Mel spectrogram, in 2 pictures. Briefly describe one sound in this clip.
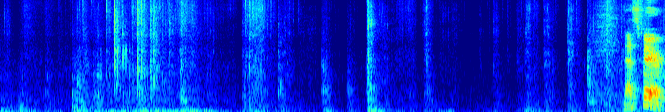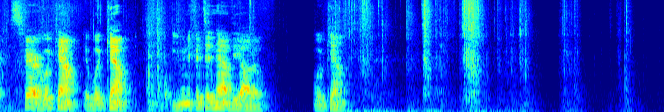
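Cardboard and foil wrappers rustle and tear as packs are opened.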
